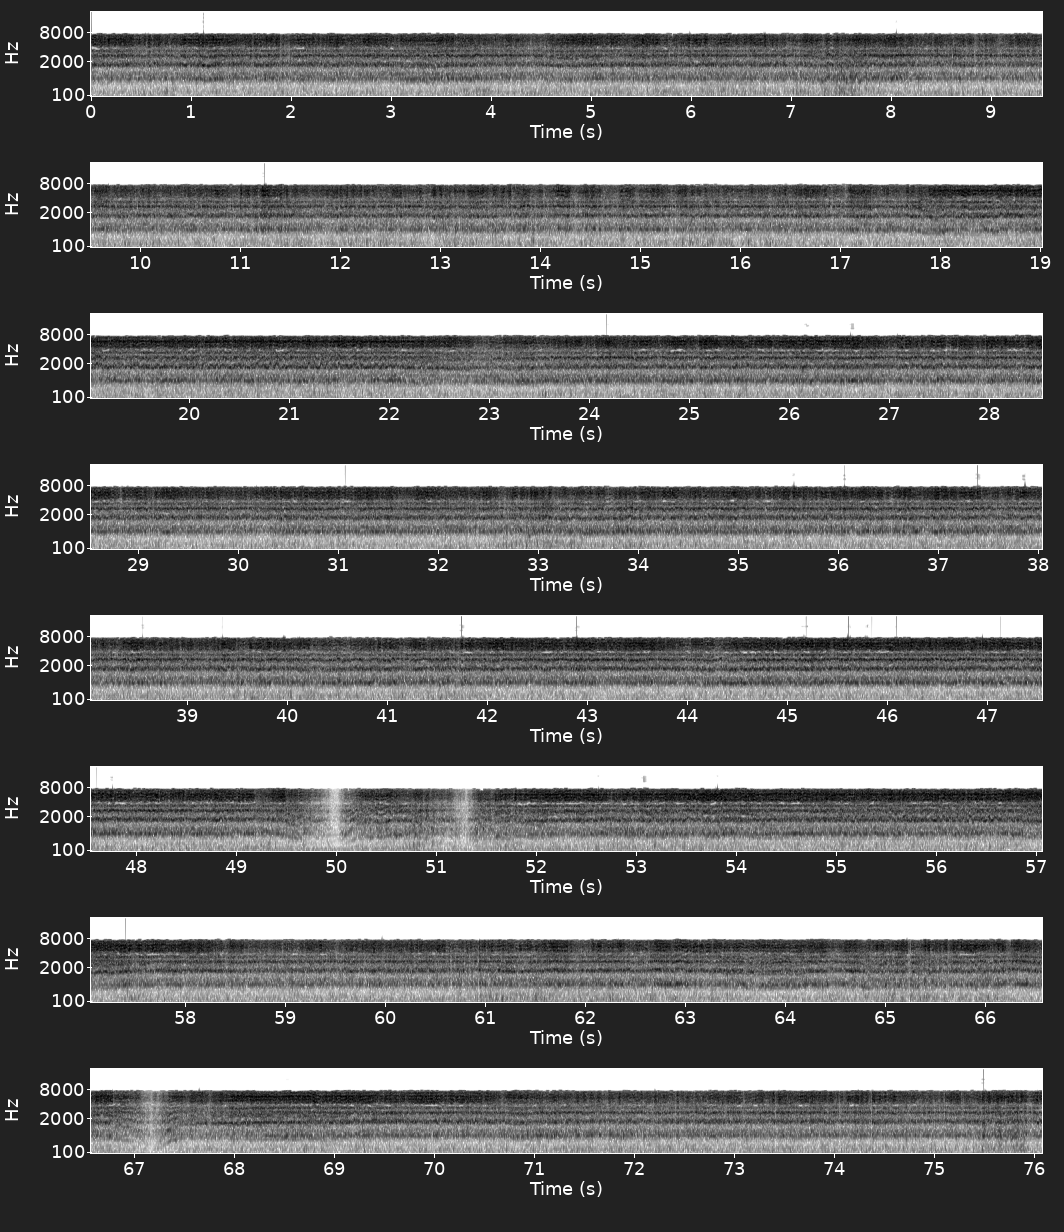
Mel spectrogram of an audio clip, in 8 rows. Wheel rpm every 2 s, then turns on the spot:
230, 230, 230, 230, 230, 230, 230, 230, 230, 200, 190, 210, 230, 230, 230, 230, 230, 230, 230, 230, 230, 230, 230, 230, 210, 100, 210, 200, 200, 230, 230, 230, 220, 170, 210, 230, 230, 230.
none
